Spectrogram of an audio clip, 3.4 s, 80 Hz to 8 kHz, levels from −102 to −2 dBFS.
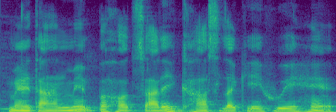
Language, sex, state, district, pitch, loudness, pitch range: Hindi, male, Bihar, Patna, 110 Hz, -20 LUFS, 100-120 Hz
